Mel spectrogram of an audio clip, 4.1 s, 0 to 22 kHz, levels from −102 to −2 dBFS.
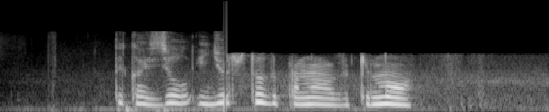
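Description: At 1.69 s a 20 ms silent gap appears in the waveform, then speech turns boxy, spectrogram empty above 3.4 kHz: likely an input switched to a poorer device.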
